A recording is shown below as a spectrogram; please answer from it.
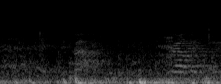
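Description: Horse's hooves thudding at a canter on a soft indoor arena surface, the loudest beat about a second and a half in, with a voice faintly heard near the end.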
